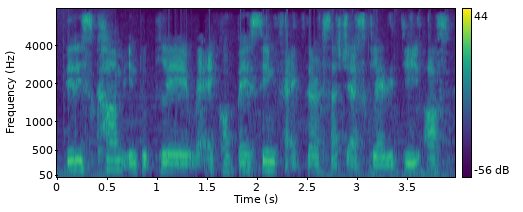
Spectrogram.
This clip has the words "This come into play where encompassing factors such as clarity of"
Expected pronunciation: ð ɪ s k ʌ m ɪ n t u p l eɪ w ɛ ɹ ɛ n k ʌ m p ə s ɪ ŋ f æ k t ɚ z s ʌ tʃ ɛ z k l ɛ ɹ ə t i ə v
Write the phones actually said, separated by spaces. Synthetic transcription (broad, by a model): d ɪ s k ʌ m ɪ n t u p l eɪ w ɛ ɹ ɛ k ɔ m p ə s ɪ ŋ f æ k t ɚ s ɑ tʃ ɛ s k l ɛ ɹ ə t i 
